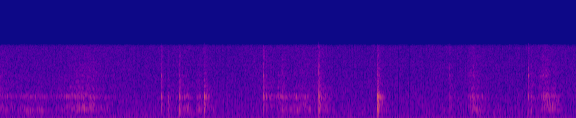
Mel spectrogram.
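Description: Red-painted fingernails and fingertips tap and scratch the cover of a closed glossy Self paper magazine, a solid stack of pages lying flat on a wooden table. Nine short, dry taps come out irregularly against soft, papery scratching swishes. Each tap stops almost at once, leaving a quiet hush between sounds.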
